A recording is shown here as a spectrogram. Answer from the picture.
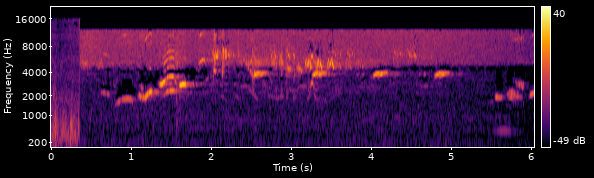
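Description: Small songbirds chirping and singing: a run of short whistled notes rising and falling, over a fainter high twittering.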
